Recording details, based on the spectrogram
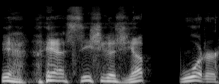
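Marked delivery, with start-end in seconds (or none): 1.3-2.2 put-on South Philly accent, lower. Quoting what a woman says, South Philly accent. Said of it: "That's a South Philly accent".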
